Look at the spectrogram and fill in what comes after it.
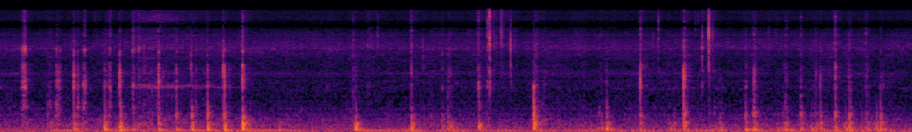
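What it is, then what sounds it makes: Bar soap being carved. A small metal carving tool scrapes and carves a solid green bar of soap held under the fingers, leaving shavings on the hand. A rapid, uneven series of short, dull, low-pitched scraping taps and knocks sounds against a faint low background rumble. Each stroke dies away almost at once.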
